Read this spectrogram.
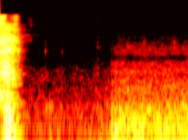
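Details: A single sneeze from an adult man during a live chat, who later says he is sick with a raspy voice.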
